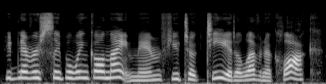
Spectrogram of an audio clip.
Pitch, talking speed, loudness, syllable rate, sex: 245 Hz, 275 wpm, -15 LUFS, 6.3 syllables/s, female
